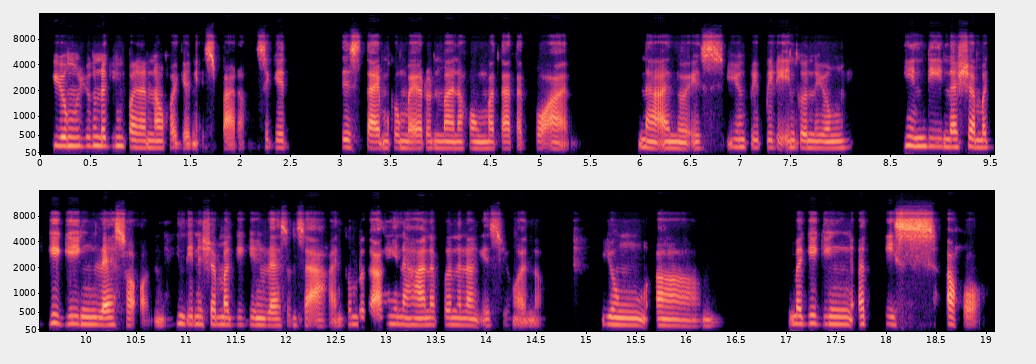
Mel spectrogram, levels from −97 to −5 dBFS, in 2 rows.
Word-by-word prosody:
yun 225 -1 +1
yung 235 +1 -4
naging 225 0 -6
pananaw 180 -2 -1
ko - - -5
ganiyan 280 - -7
is - - +5
parang, - - -5
sige 180 -1 -2 0.6
this 195 -2 +5
time 170 -1 +2
kung 175 0 -7
mayroon 175 +1 -1
man 170 0 0
akong 170 0 -5
matatagpuan 165 -1 -2 0.7
na - - 0
ano 165 -1 -1
is 165 +2 +2
yung 200 0 -6
pipiliin 185 0 -5
ko 180 - -3
na 175 -1 -5
yung 170 +1 -5 0.6
hindi 220 -2 -1
na 200 0 +1
siya 210 - +5
magiging 190 0 +1
lesson 180 +1 +4 0.4
hindi 200 -1 -4
na 195 - -5
siya 190 +1 0
magiging 180 -1 -4
lesson 165 +1 -1
sa - - +2
akin. - - -10
Kumbaga 190 -1 -1
ang - - -11
hinahanap 180 -2 -1
ko 185 - -5
na 175 -1 -4
lang 165 -2 -1
is 160 +1 -3
yung - - -22
ano, - - -8 0.6
yung 175 -3 -2
uhm, 155 -3 -2 0.9
magiging 195 -2 -2
at 195 - -2 0.2
ease 190 -2 +10
ako, - - -1
180 Hz, 160 wpm, -24 LUFS, 170-195 Hz, 0.9 s, ease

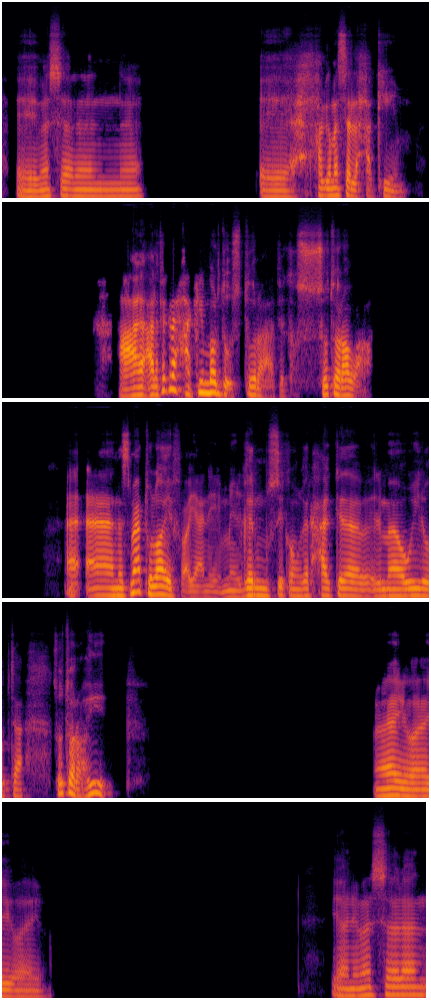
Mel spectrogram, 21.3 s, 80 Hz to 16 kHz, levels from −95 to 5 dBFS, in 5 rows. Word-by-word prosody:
آآ، 110 -1 -3
مثلًا 120 0 -3 1.2
آآ، 115 -1 -4
حاجة 135 -1 -3
مثلًا 135 0 +1
لحكيم. 110 -2 -7 1.4
ع - - +4 0.2
على - - +3
فكرة 245 +2 +4
حكيم 190 -6 +3
برضو 185 -4 +5
أسطورة 145 -5 -3
على - - -8
فكرة، - - -16
صوته 150 0 0
روعة. 135 -2 +1 1.2
أ 135 +2 +2
أنا 130 0 +3
سمعته 190 +3 +4 0.2
live 130 - -10
يعني 100 -1 -6
من 110 +2 -6
غير 135 +3 +3
موسيقى 130 0 -2
ومن 125 - -3
غير 130 - -3
حاجة 135 -1 0
كده، 130 -2 +2
المواويل 125 +2 +1
وبتاع، 125 0 -3 0.3
صوته 175 0 +2
رهيب. 170 +3 -1 2.6
أيوه، 125 -1 +2
أيوه، 115 -1 -3
أيوه. 110 0 -11 2.8
يعني 125 0 -4
مثلًا 145 +2 -1
125 Hz, 105 wpm, -24 LUFS, 120-135 Hz, 2.8 s, برضو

